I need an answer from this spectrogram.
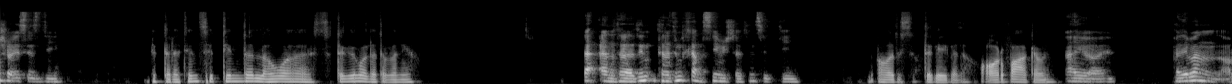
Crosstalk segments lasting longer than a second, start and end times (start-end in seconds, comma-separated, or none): none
